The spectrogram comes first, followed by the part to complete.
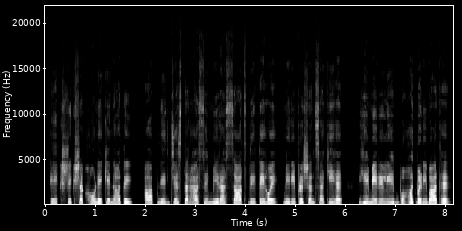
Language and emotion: Hindi, happy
